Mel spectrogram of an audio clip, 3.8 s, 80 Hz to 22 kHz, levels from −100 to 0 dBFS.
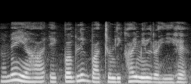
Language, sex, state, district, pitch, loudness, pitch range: Hindi, female, Arunachal Pradesh, Papum Pare, 195 Hz, -15 LUFS, 185-210 Hz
